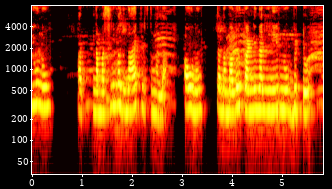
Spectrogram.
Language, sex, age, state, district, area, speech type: Kannada, female, 18-30, Karnataka, Chitradurga, rural, spontaneous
